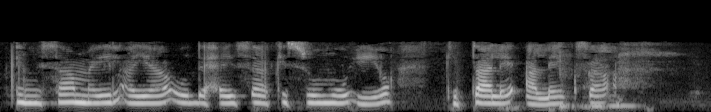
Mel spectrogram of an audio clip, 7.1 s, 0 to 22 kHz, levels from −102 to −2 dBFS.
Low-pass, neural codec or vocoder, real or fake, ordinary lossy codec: 5.4 kHz; none; real; MP3, 32 kbps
